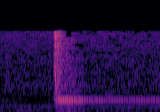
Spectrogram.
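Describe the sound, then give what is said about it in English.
A click is followed by a steady, clear electronic tone, like a phone ringing out on the line. It holds unbroken to the end over faint background hiss, with no talking. “So let's see if we can get her on the phone.”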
